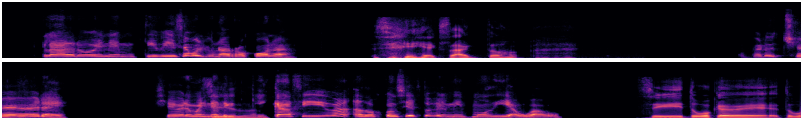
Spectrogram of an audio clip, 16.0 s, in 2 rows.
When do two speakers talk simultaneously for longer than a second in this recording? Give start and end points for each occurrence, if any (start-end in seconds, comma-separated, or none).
none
